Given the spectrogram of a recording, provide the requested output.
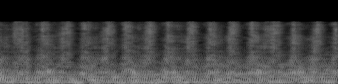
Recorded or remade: remade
